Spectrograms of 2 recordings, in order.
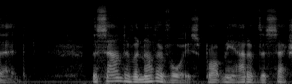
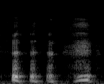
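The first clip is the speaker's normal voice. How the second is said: real laugh; 8 semitones higher, 6 dB louder than usual. Real, not acted. Reader laughs at end of story.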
